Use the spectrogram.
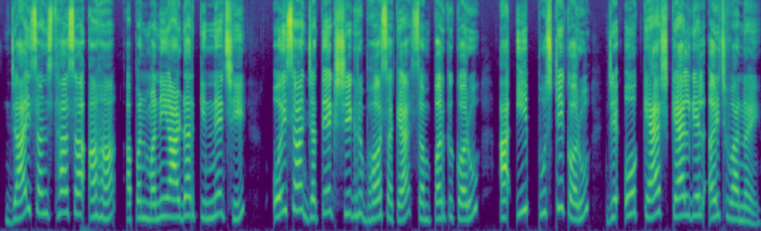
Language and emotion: Maithili, neutral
